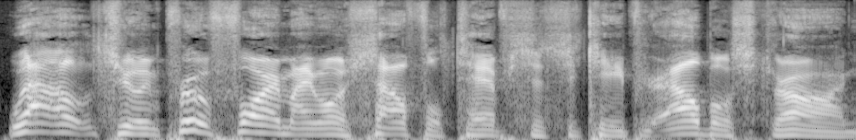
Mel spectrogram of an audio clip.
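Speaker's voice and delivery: slow, put-on nerd voice; know-it-all nerd. Know-it-all swimmer answering an obvious question, nerd voice. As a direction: lecture like an insufferable nerd. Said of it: "I'll do the know-it-all nerd voice".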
